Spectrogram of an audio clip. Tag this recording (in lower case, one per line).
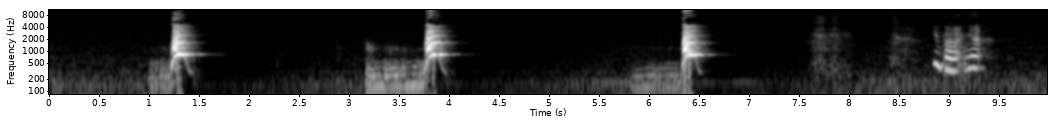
speech
bark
